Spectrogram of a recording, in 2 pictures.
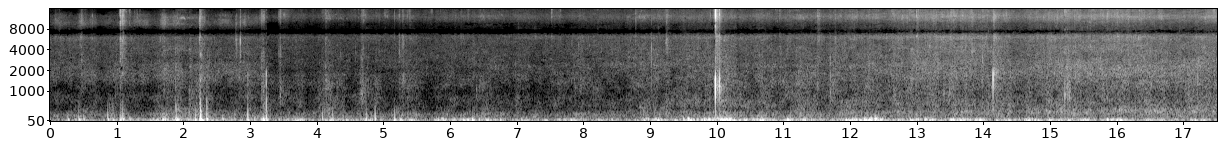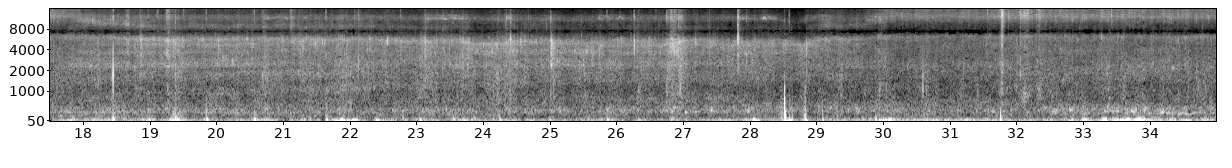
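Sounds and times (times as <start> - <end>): faint hiss: 0.0 - 35.0
soft footsteps on dirt path: 0.0 - 35.0
light ticks and snaps: 9.8 - 10.2.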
